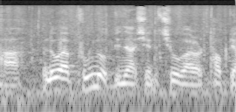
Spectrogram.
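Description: Speech only: a news voice-over in Burmese, talking without a break.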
